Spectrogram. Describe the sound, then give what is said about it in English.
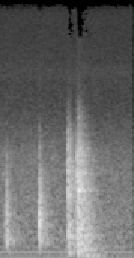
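A door being opened and shut as a porter arrives with a package, heard as a short series of wooden clunks and thuds, the last two in quick succession, with no voices. “Someone's at my door.”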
